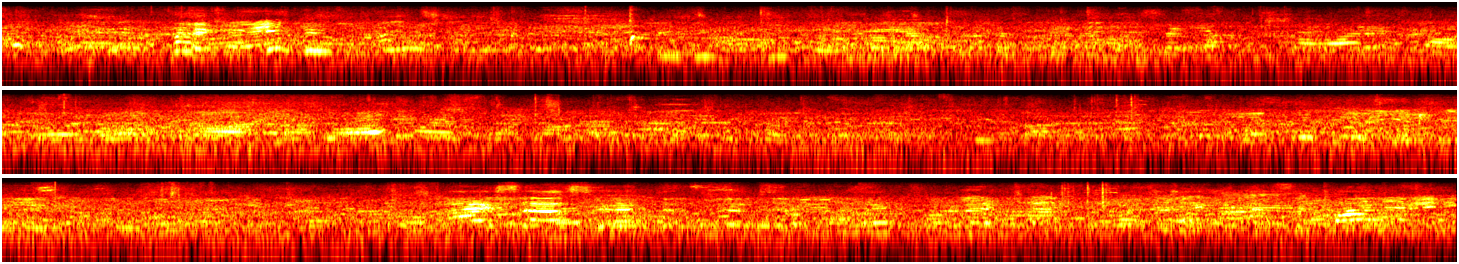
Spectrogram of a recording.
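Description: A large crowd of young people chatters and talks loudly outdoors.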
